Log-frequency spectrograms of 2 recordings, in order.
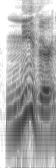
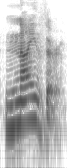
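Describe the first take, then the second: First: It is said in the usual American way. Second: It is said in the way used in England.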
